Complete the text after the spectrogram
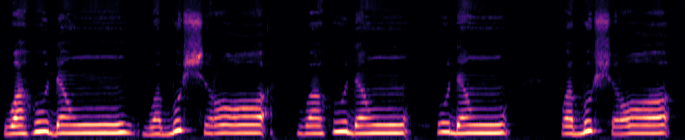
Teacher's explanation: This idgham, this merging was without gunna, but here we will merge as well as we will do gunna or nasalization.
